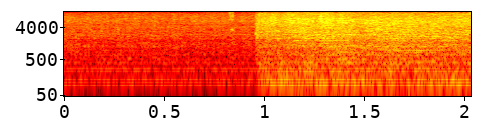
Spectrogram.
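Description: A loud explosion bursts suddenly.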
